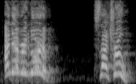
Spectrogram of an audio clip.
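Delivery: high-pitched protest; incredulous, high-pitched rebuttal; indignant denial. Real, not acted. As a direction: jump in to deny it, pitch shooting up. Denies the accusation just read out.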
